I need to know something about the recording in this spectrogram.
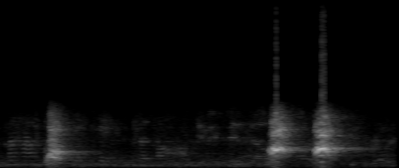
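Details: Confused Maltese puppy yipping at its own mirror reflection as if at another puppy. One bright yip is followed after a pause by a quick pair of louder, ringing yips.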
